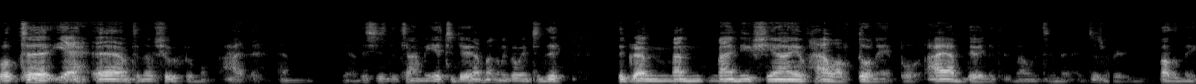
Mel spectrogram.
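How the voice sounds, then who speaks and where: A man with a very deep, low voice talks at a fairly quick pace in an East Midlands accent. His intonation is fairly even, but his loudness swings widely. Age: 60s. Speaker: vlogger. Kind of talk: casual monologue to camera. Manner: rambling, hesitant with fillers.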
